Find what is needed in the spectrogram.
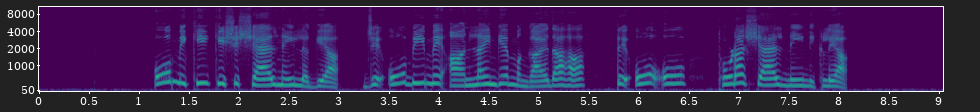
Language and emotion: Dogri, neutral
